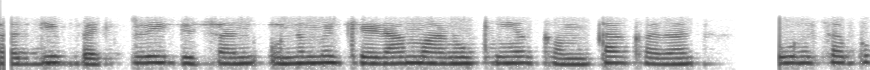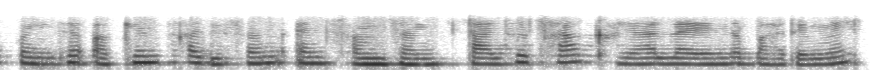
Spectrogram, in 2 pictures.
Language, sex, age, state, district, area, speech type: Sindhi, female, 18-30, Gujarat, Junagadh, urban, conversation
